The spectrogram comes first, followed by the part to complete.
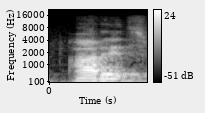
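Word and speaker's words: הָאָרֶץ: Although keep in mind that earth is normally pronounced eretz. Here it's pronounced haretz because of a grammatical rule of Semitic languages which modify the pronunciation of the noun sometimes in the presence of the article.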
